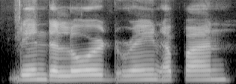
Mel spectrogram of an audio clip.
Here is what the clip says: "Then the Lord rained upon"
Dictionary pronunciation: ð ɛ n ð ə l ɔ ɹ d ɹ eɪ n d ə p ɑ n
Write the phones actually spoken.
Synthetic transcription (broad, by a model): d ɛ n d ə l ɔ ɹ d ɹ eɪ n ə p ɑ n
